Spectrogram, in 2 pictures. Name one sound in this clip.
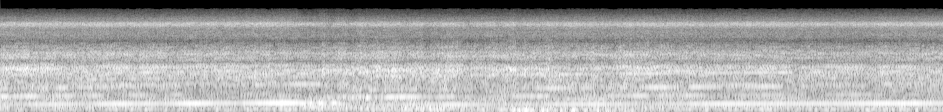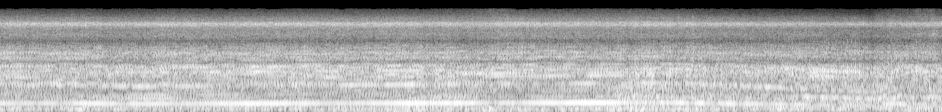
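A sports car engine roars at high speed, shifting gears.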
